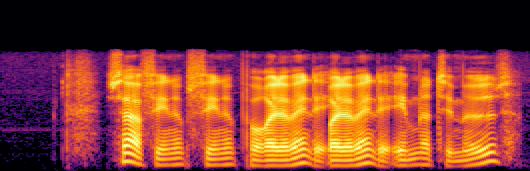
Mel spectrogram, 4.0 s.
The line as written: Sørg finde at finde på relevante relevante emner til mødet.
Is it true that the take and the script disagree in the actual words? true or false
false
